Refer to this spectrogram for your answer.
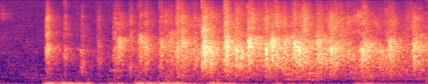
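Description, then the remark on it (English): Audience applause bursts in suddenly and holds steady as a guest lecturer is welcomed: a dense wash of many hands clapping, bright and crackly, fairly loud and sustained for several seconds with no clear voices. “Don't applaud now. Wait till the end.”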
